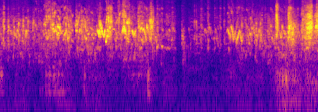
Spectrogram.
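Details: Pet budgerigars chirping as a group: dense, high, scratchy chatter with quick squawks and chirps overlapping without pause, dipping briefly near the middle before rising again.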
